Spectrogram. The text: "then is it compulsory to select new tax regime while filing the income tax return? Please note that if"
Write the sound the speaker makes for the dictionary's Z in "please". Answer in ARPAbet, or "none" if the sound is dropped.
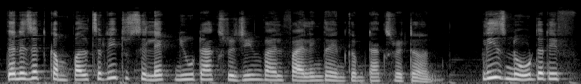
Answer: Z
